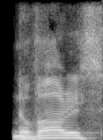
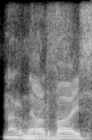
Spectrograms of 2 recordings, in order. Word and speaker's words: Narvaez: But Novaris, is that how you pronounce it? Narvaez, sorry.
